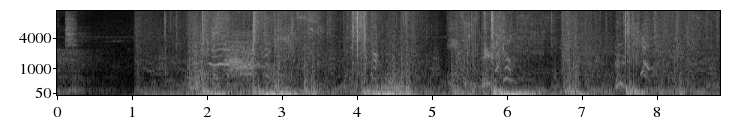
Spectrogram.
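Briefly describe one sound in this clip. Blows land hard and fast in a fight.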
